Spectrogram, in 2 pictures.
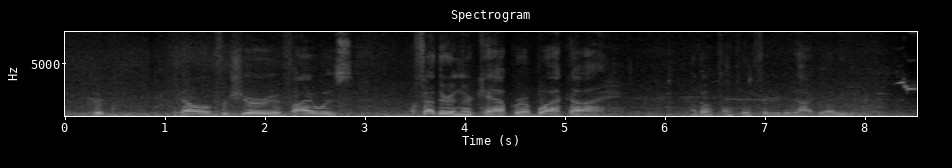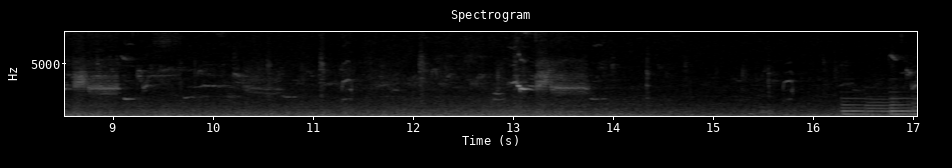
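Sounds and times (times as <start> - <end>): low outdoor background noise: 0.0 - 17.0
small birds chirping: 8.3 - 17.0
piano-like music notes: 16.3 - 17.0.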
